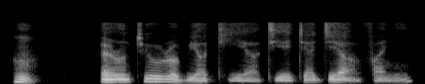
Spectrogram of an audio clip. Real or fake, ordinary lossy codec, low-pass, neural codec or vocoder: fake; none; 7.2 kHz; codec, 16 kHz in and 24 kHz out, 0.9 kbps, LongCat-Audio-Codec, four codebook decoder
